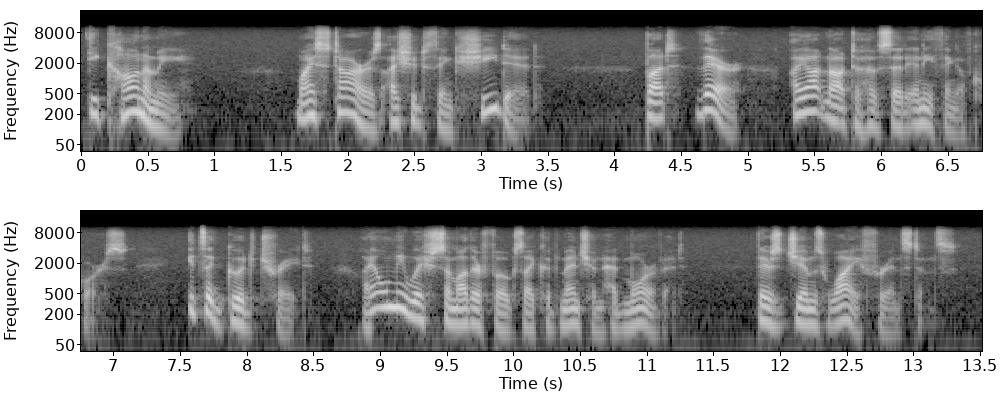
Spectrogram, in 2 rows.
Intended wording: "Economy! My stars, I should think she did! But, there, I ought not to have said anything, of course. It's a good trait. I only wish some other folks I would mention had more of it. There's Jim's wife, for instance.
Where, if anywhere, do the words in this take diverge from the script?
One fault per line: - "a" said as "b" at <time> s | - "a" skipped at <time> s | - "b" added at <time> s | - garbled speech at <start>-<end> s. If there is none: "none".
- "would" said as "could" at 10.1 s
